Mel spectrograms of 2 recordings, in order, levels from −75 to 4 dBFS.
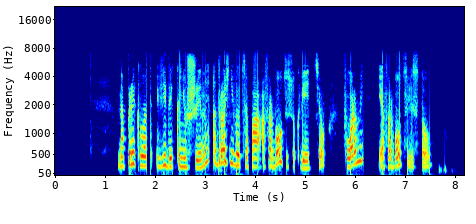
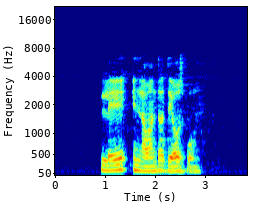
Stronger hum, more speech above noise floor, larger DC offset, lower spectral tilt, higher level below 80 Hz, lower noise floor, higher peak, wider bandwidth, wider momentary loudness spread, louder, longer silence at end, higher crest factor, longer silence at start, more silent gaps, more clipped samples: neither; first, 63 dB vs 47 dB; neither; about the same, -5.5 dB/octave vs -6.5 dB/octave; about the same, -52 dBFS vs -54 dBFS; first, -79 dBFS vs -65 dBFS; about the same, 0 dBFS vs -2 dBFS; about the same, 7.6 kHz vs 7 kHz; about the same, 10 LU vs 11 LU; about the same, -17 LUFS vs -18 LUFS; second, 0.7 s vs 0.95 s; about the same, 16 dB vs 18 dB; first, 1.25 s vs 0.9 s; neither; neither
